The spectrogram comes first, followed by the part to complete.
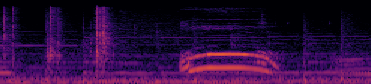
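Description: Sharp crackles of a Kinder Joy egg's foil lid and plastic shell being peeled open, over background music. A little past halfway through comes the loudest sound, a short high call that rises and falls.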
